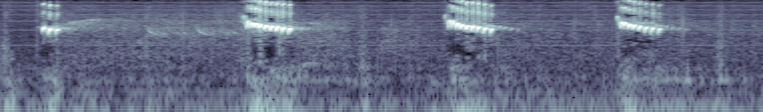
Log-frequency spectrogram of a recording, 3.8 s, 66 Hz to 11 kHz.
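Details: Carolina (Florida) Wren in Florida, 1969 record; sings year-round. Loud, rich downslurred notes, each dropping from high to middle pitch, repeated about once a second over faint background hiss.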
